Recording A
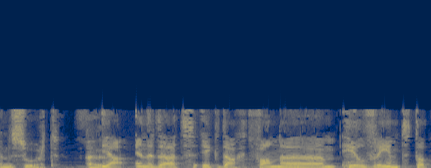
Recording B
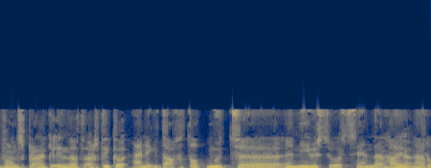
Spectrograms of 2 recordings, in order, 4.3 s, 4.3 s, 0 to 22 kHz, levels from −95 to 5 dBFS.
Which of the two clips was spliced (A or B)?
B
